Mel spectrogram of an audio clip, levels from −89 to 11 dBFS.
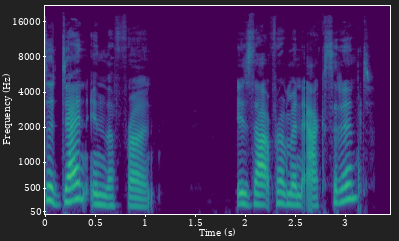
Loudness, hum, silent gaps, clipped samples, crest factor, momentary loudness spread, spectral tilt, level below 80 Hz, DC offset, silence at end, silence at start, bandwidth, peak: -28 LUFS; none; 1.20-1.45 s; under 0.1%; 20 dB; 9 LU; -4.5 dB/octave; -70 dBFS; under 0.1%; 0.2 s; 0 s; 19 kHz; -8 dBFS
